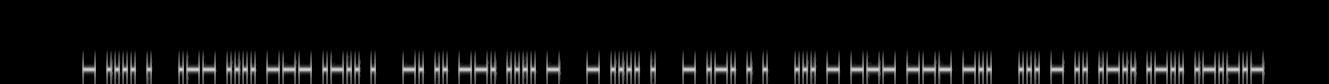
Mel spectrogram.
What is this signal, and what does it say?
Morse code, heard as a keyed tone, about 30 wpm, 700 Hz. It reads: THE WHOLE NIGHT THE TREE STOOD STILL.
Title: Sentences from Top 500 Words 30wpm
